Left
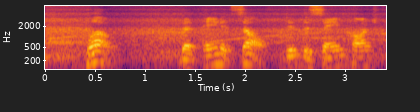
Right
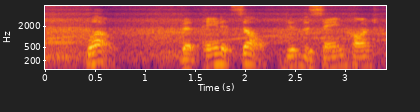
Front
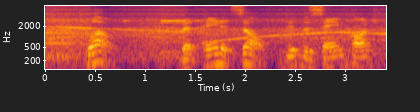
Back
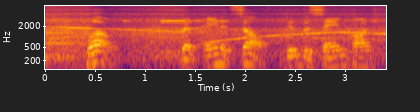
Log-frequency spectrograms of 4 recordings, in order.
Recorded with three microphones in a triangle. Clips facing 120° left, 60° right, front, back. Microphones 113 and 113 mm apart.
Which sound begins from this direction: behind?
A man speaking, at 0.4 s.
